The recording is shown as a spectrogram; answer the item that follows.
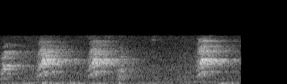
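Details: Precious, a female foster Pomeranian, lets out three sharp, high-pitched barks, the first two about half a second apart and the third after a pause, indoors over a faint electrical hum.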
